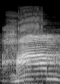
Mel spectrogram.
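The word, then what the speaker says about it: حمد: না হয়নি আগেরটা হয়েছে কেন হামদ শব্দটা ভেতর থেকে উচ্চারণ করা লাগে কারণ হামদ আর হামদ ছোট হার বড় হাদিরে আকাশ পাতাল হয়ে যাচ্ছে হামদ মানে প্রশংসা আর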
